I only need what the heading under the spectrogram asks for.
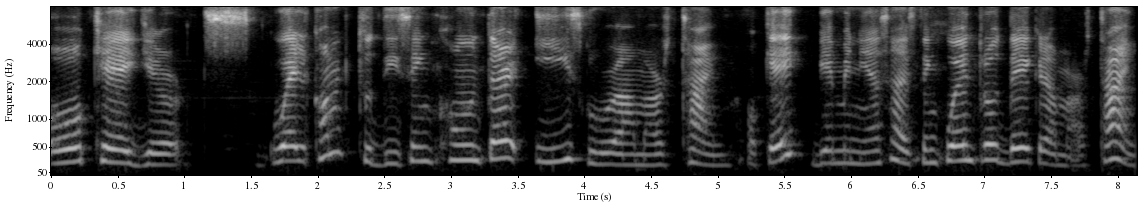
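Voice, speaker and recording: Against a quiet background, a woman with a fairly high pitch and lively intonation speaks at a very slow pace. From Colombia, Villavicencio (Meta). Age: 20s. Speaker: English teacher. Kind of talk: online class. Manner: hesitant, with fillers.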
